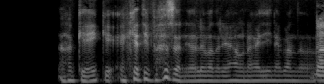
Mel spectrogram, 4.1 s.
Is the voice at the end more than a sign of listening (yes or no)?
yes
